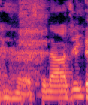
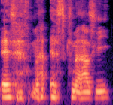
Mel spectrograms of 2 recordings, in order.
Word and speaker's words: Eskinazi: So if you look at Perth at the moment, people might have Bancroft or they might have, uh, is, I can never say his name, Esniaki, is it? Eskinazi. – Eskinazi.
